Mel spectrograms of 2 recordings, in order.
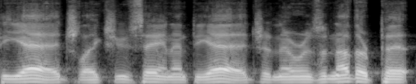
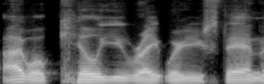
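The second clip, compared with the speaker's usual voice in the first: mock steady, unflinching tone, lower and quieter; 2 semitones lower, 5 dB quieter than usual. Telling how he faces a much bigger man, the speaker acts out an unflinching threat. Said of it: "look him straight in the eye without flinching".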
